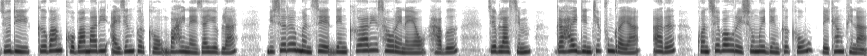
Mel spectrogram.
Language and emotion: Bodo, neutral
